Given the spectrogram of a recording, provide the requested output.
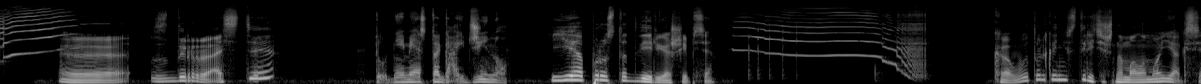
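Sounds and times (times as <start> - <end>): door hinge creaking: 0.0 - 0.6, 7.3 - 9.4.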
